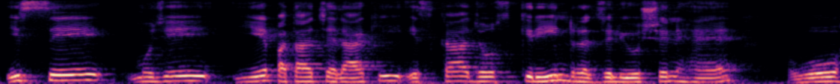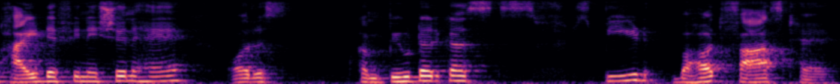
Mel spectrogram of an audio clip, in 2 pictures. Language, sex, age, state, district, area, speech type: Urdu, male, 30-45, Uttar Pradesh, Gautam Buddha Nagar, rural, spontaneous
